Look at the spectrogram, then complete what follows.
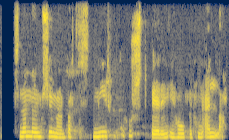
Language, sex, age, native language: Icelandic, female, 15, Icelandic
